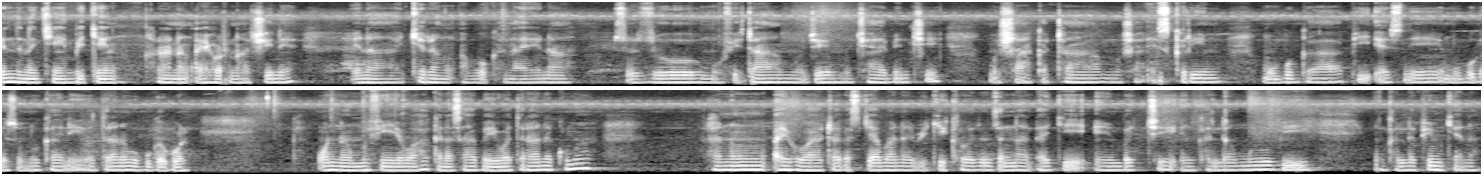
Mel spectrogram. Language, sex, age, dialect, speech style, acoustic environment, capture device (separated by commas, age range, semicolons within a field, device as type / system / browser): Hausa, male, 18-24, Nigeria - Nigerian Standard, relaxed, appliances; nature, desktop / Linux / Chrome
